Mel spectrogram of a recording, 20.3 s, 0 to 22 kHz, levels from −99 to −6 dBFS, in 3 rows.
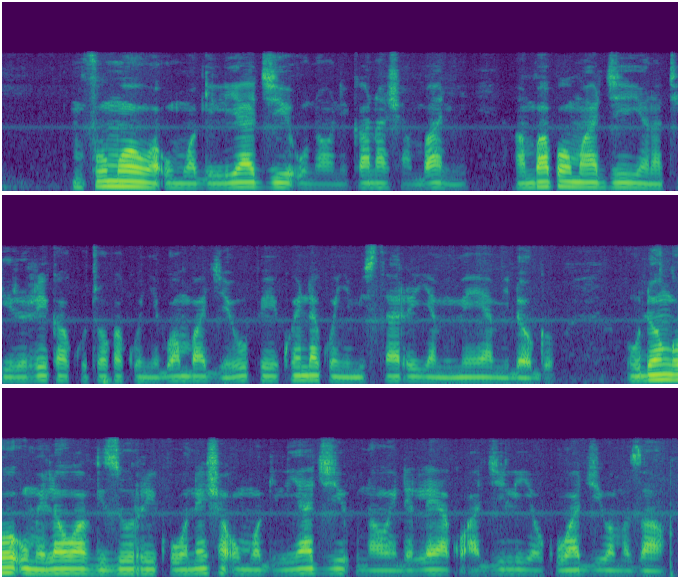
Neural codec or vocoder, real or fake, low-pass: none; real; 7.2 kHz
